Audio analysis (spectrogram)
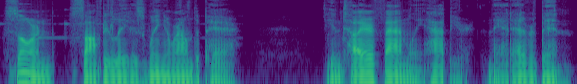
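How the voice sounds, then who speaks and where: A man's voice: rumbling low, moderate pace, no echo, clean studio sound. A man reading a scripted story as a dramatic narrator.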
